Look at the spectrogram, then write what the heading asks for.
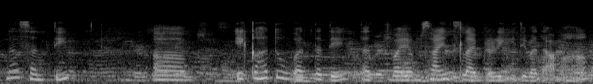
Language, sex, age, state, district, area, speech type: Sanskrit, female, 30-45, Andhra Pradesh, Guntur, urban, spontaneous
